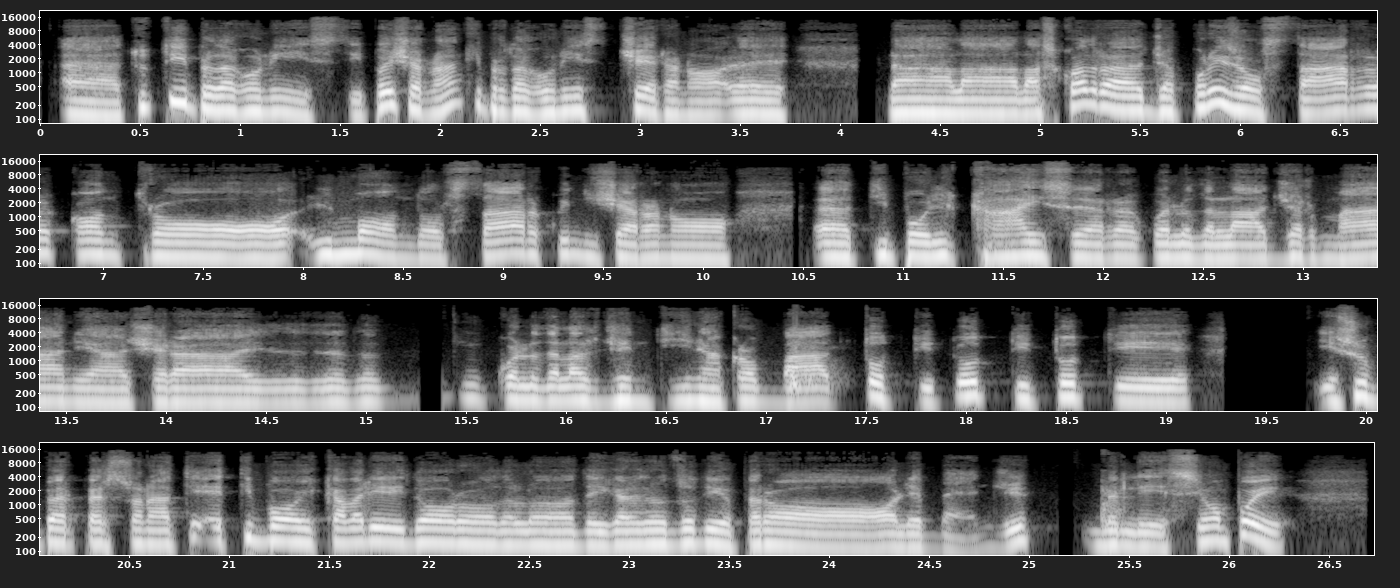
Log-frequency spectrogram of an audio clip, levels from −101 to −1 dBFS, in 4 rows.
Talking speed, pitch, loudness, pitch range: 130 wpm, 135 Hz, -14 LUFS, 130-150 Hz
